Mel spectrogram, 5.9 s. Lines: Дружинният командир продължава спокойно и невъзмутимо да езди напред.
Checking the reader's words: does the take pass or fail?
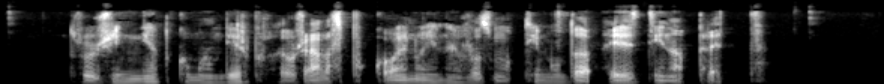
pass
